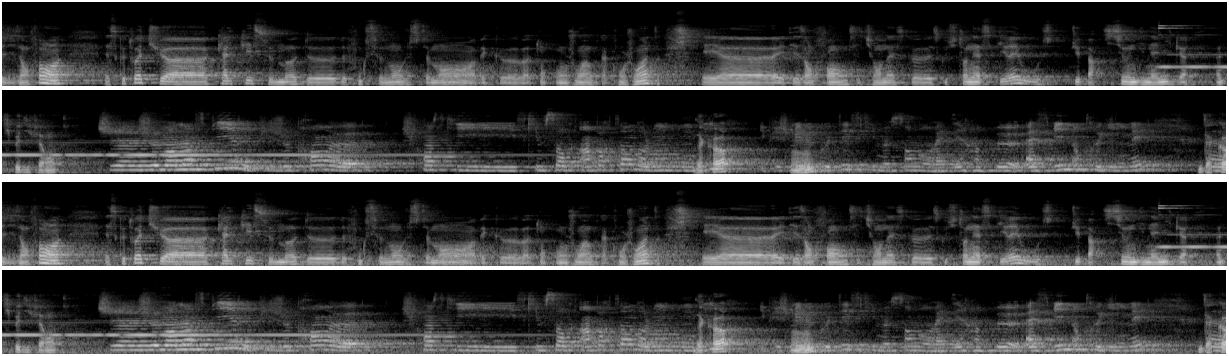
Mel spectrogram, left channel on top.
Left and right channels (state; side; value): noise; right; rumble, 19 dB below the sound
